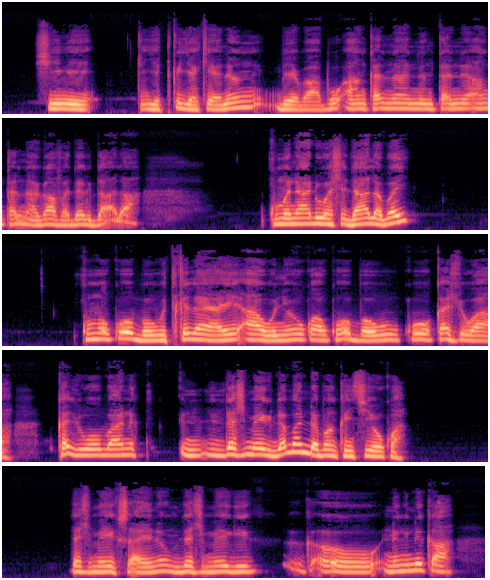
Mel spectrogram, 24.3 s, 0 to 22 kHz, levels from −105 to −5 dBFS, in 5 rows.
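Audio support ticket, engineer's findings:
Listened through the whole speech recording and found nothing to log; no faults turned up on any pass, so there's nothing to chase here.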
